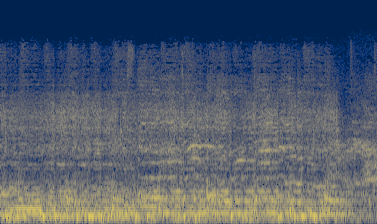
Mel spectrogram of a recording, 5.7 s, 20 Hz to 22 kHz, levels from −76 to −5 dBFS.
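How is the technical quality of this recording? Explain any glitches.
The technical quality of the recording is sound, with no glitches to explain.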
